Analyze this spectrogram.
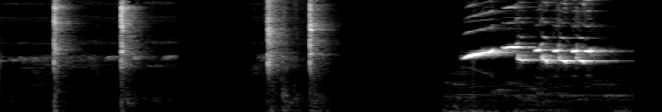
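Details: White-rumped shama lure song: several sharp clicking notes, then a single bright, slightly wavering whistled phrase near the end.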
